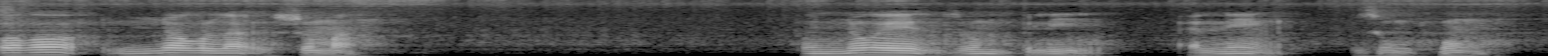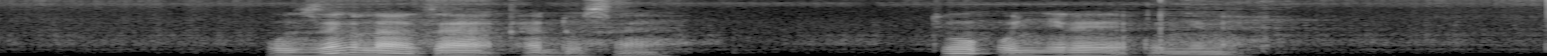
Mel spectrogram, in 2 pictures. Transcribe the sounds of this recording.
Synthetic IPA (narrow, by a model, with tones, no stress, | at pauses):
pɔ˦ɣɔ˦ɲɔ˦ɣʊ˦la̰˦zʊ˨ma˨ | o˨ɲɔ˦ɣɛ˦zʊ˦mbɪ˨li˦ | a˨nɪ˦ŋ | zʊ˦ŋ˦k͡po˦ŋɔ˨ | o˨zɛ˦ɣɪ˦la˦zaː˨˦kʰa˨do˨sa̰ː˨˦˨ | to˦o˨ɲɪ˨ɾɛ˦o˨ɲɪ˨na˨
